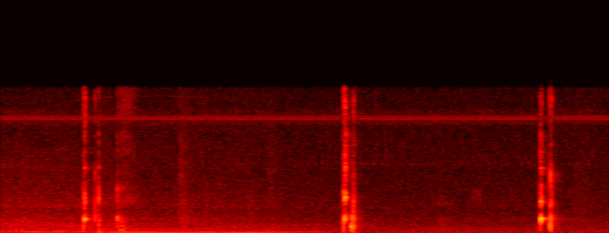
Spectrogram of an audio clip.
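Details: Hiccupping with eyes open: three sharp, abrupt catches of breath a couple of seconds apart in a quiet room.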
